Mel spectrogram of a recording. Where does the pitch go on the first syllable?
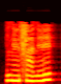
low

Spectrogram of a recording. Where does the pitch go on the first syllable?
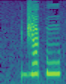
high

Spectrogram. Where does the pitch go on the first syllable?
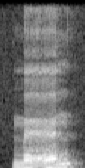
rising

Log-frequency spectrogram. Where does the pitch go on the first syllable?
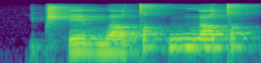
low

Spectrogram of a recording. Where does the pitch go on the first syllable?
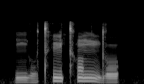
low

